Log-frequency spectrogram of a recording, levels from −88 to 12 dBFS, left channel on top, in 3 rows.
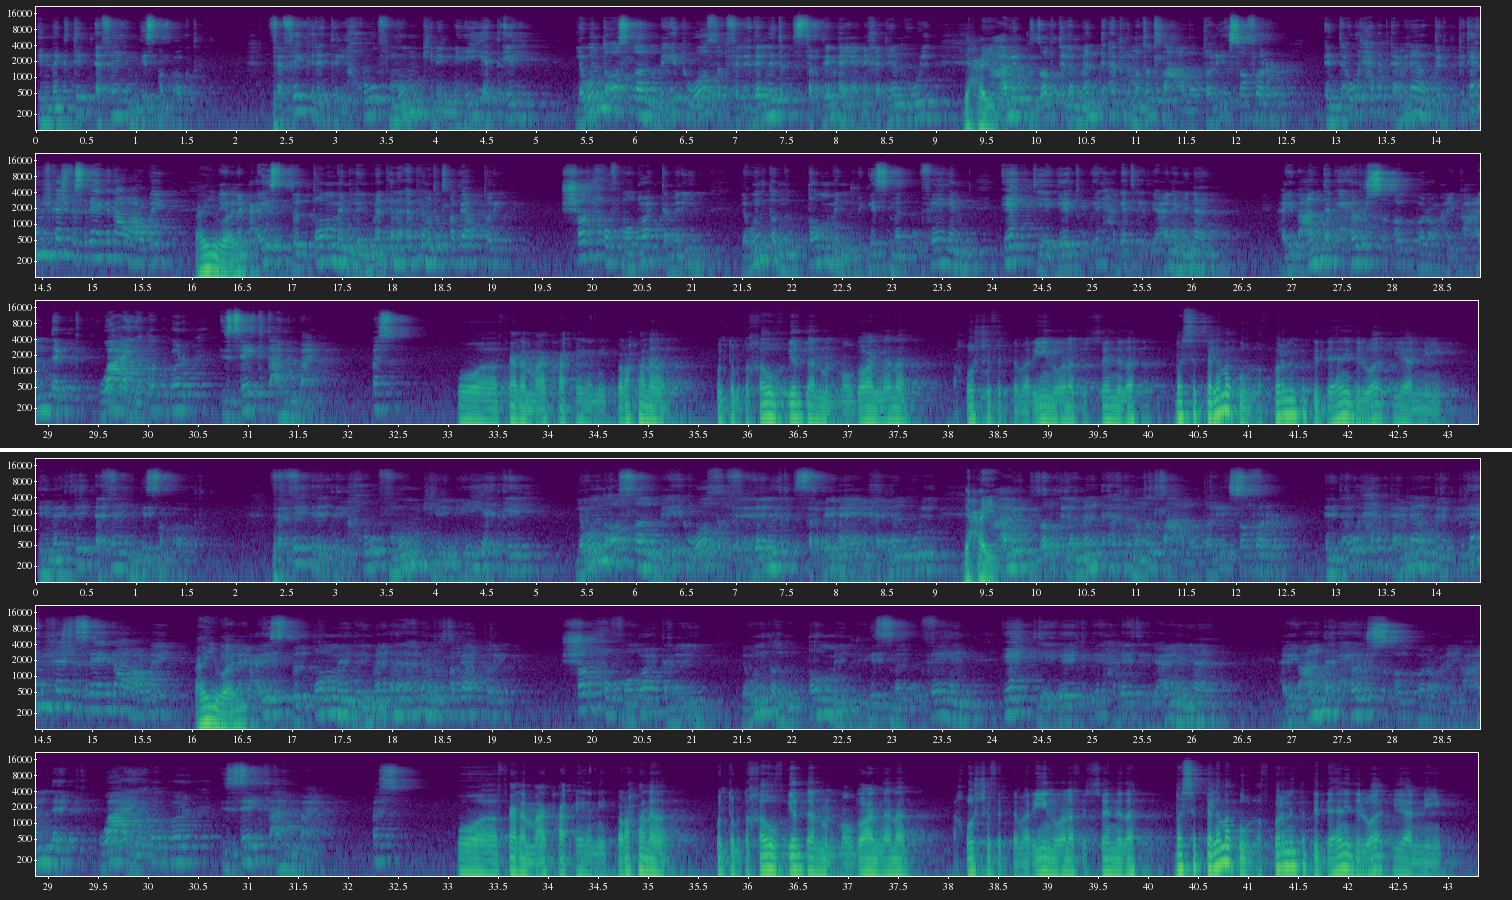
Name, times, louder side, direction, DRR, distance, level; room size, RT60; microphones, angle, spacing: voice 1, 0.0-1.5 2.1-4.9 5.4-12.4 12.9-15.7 16.3-19.1 19.7-21.1 21.5-26.2 26.9-29.1 29.5-31.7 32.2-32.5, left 4 dB, 80° left, 5 dB, 7.3 m, -36 dB
voice 2, 9.3-9.6 16.0-16.5 33.1-35.2 35.7-37.6 38.0-39.9 40.3-42.9, right 2 dB, 50° right, 10 dB, 0.8 m, -24 dB
26.5 x 18.5 x 6.9 m, 0.94 s
head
